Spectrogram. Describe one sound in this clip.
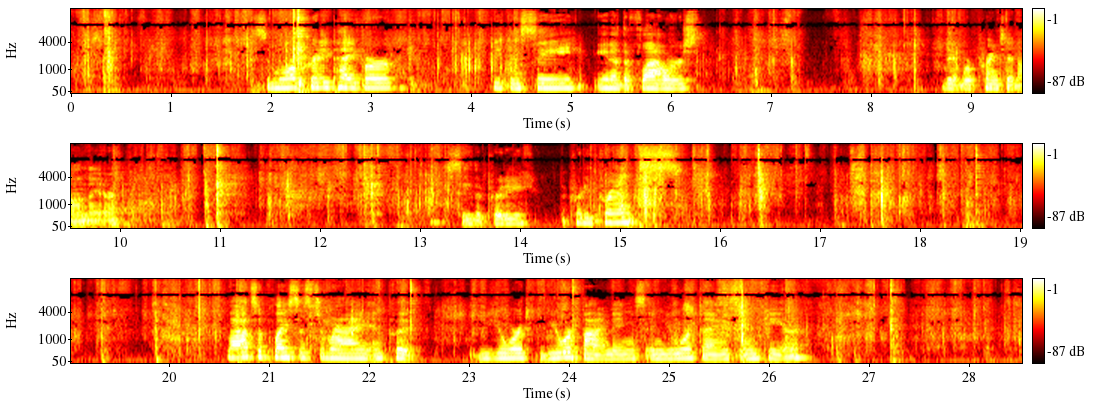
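Paper pages rustle and flip as they are turned by hand.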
